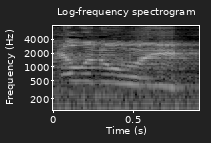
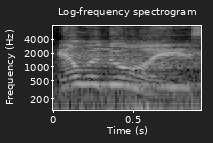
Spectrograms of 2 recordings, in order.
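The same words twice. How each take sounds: First: It is said in a standard accent. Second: It is said in an Indiana accent.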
